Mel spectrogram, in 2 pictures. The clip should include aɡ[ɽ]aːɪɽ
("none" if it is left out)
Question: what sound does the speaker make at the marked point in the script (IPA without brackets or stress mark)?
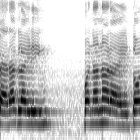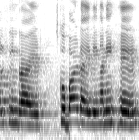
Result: l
